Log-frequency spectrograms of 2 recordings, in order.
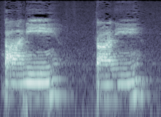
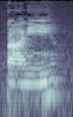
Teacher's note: ni is a long flat tone.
